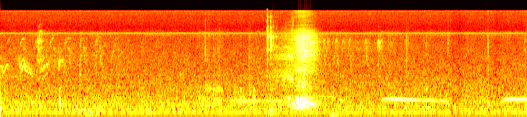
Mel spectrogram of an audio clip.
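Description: Faint low hooting calls from a bird, two in the last second and a half, each a single tone falling slightly in pitch. A short rustle about three seconds in is the loudest sound.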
